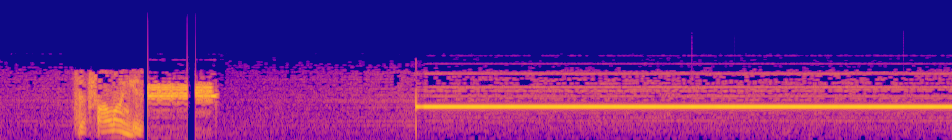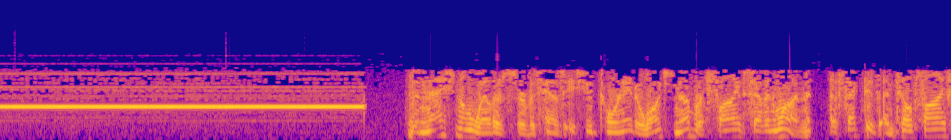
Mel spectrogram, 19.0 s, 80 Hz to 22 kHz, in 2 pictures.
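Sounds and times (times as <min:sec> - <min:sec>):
steady warning alarm tone: 0:04.2 - 0:13.2.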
